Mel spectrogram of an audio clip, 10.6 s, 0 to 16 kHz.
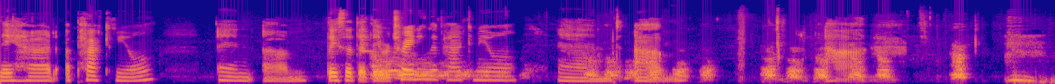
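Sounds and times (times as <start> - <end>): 
speech: 0.0 - 1.6, 2.2 - 10.5
dog grunting barks: 3.6 - 9.7.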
